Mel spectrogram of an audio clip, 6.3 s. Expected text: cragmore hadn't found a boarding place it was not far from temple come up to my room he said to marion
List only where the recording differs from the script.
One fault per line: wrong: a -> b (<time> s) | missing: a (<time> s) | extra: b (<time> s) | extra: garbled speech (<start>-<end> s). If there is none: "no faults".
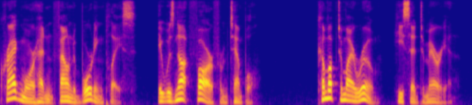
no faults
